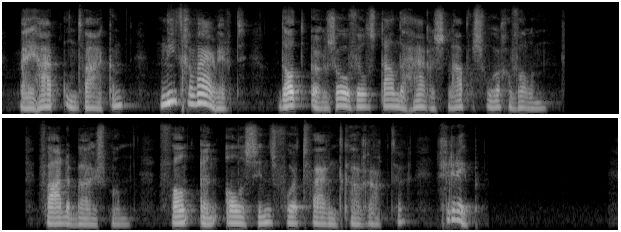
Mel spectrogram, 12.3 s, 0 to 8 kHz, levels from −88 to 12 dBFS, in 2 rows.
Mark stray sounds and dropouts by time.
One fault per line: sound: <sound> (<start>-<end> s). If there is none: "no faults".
no faults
